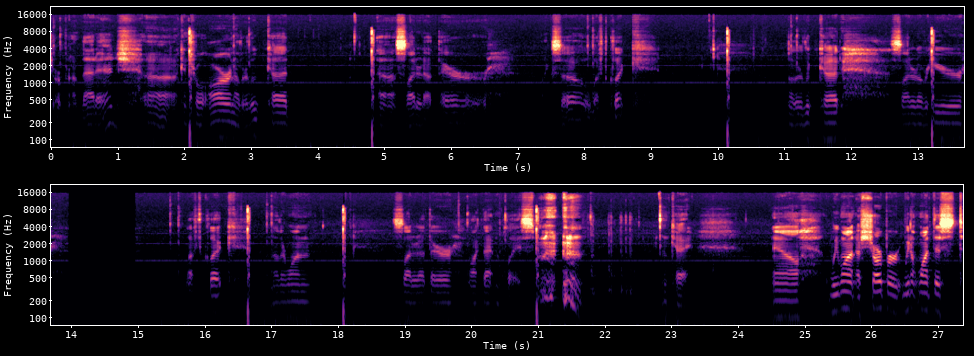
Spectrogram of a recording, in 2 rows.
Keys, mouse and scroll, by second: 3.8 ctrl+r, 12.5 ctrl+r, 17.4 ctrl+r, 21.6-23.2 middle drag.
